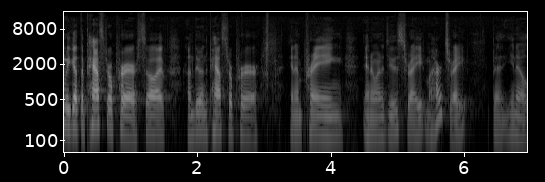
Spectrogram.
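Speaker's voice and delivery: ordinary delivery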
